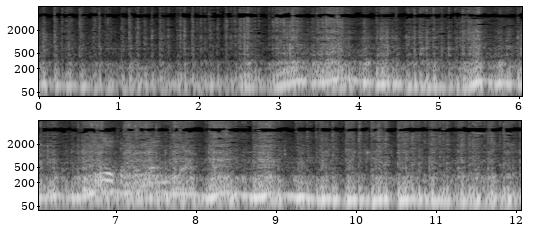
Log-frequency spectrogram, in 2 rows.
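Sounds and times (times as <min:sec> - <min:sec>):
car engine running slowly: 0:00.0 - 0:12.0.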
